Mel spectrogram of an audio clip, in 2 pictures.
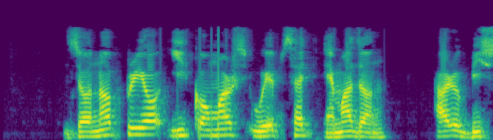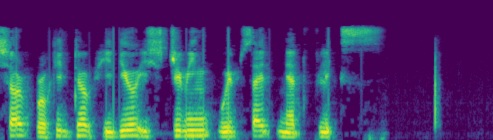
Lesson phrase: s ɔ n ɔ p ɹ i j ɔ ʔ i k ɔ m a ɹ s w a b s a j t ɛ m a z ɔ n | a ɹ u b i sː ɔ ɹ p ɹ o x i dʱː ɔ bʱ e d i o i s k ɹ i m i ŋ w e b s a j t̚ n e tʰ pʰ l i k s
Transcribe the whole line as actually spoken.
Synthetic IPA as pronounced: z ɔ n ɔ p ɹ i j ɔ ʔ i k ɔ m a ɹ s w e b s a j t ɛ m a z ɔ n | a ɹ u b i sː ɔ ɹ p ɹ o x i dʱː ɔ bʱ i d i o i s t ɹ i m i ŋ w e b s a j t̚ n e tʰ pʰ l i k s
